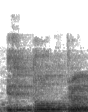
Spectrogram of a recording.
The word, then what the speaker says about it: स्तोत्र: इसमें आवाज ऐसी आती है स्तोत्र, स्तोत्र क्या बोलते हैं? त्रा पहले नहीं है, त्रा बाद में है। स्तोत्र, स्तोत्र ये निराला।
